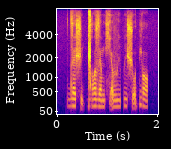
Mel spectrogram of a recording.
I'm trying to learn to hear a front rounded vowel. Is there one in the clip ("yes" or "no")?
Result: no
